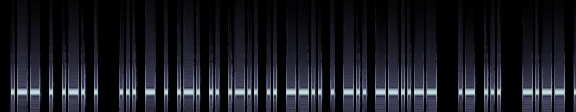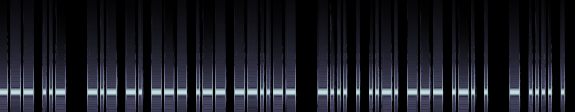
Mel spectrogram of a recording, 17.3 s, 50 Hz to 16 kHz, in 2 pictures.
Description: Morse code, heard as a keyed tone, about 25 wpm, 700 Hz. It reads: WERE STERILIZED, AS YOU KNOW, BEFORE THE
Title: A Sound Of Thunder 25wpm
